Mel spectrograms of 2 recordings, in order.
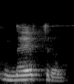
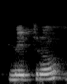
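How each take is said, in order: First: Metro with the stress on ME. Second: Metrô with the stress on TRÔ. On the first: Teacher gives the Spanish take, stress on ME in metro. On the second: Teacher gives the Portuguese take, stress on TRÔ in Metrô. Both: Shown as a demonstration. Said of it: "só muda a sílaba tônica".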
